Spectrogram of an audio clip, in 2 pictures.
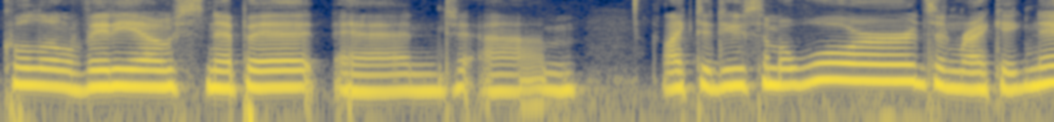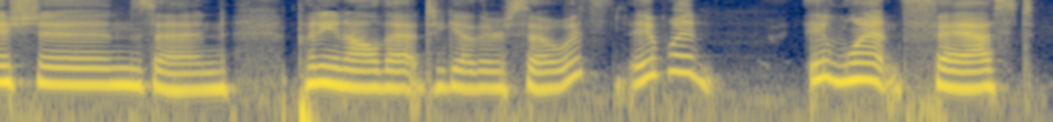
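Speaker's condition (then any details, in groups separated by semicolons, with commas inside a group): No condition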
